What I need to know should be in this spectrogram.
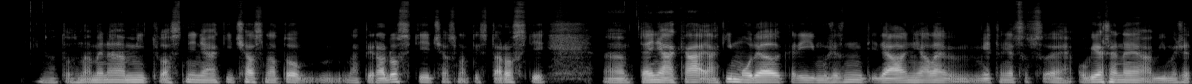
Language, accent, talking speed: Czech, native, 175 wpm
